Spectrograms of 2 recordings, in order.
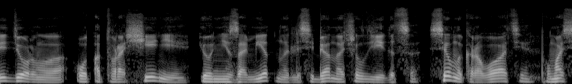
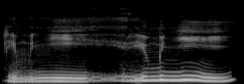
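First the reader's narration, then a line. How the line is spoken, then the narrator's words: Groaning. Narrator (Russian): простонал Гарин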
